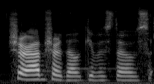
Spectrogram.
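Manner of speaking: usual speaking voice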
